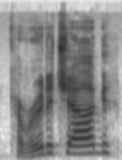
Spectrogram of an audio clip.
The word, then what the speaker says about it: Karudachog: Forgive me if I pronounced the name wrong, but Karudachog, is that right? Karudachog, yeah, that's good.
